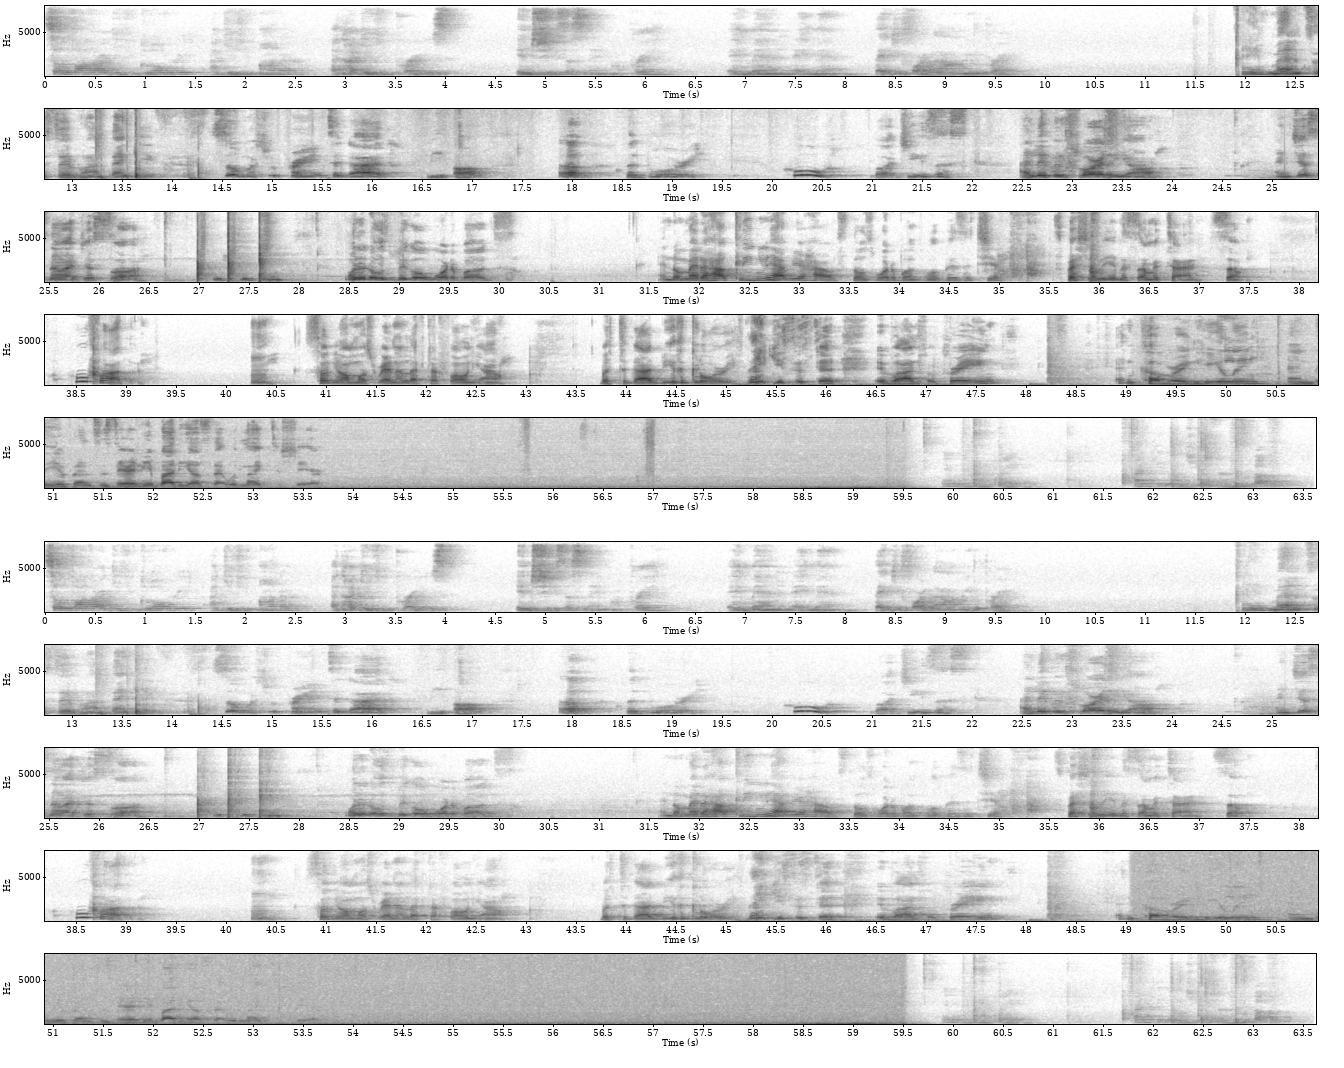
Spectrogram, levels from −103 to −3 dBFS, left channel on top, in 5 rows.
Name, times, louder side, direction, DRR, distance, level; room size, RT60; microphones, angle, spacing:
voice 1, 0.0-2.5 2.9-4.0 4.7-6.2 6.8-8.0 8.3-9.7, equal, 25° right, -2 dB, 3.5 m, -49 dB
voice 2, 12.0-16.3 16.6-17.2 17.9-18.2 18.6-19.3 20.1-20.6 21.0-21.9 22.5-23.9 25.0-26.5 27.0-27.9 28.5-30.2 31.6-37.5 38.5-39.0 40.3-40.5 40.8-42.8 43.8-47.8 48.9-53.7 56.9-57.0, left 7 dB, 75° left, 14 dB, 0.4 m, -35 dB
sound 1, 24.7-32.8, right 1 dB, 75° right, 1.8 m, -62 dB
sound 2, 44.6-49.8, left 1 dB, 45° left, 5.2 m, -58 dB
sound 3, 49.0-59.6, right 3 dB, 55° right, 0.7 m, -47 dB
voice 3, 59.9-60.8 61.7-63.3, left 1 dB, 10° left, -3 dB, 3.4 m, -55 dB
17.0 x 13.0 x 2.6 m, 0.84 s
head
